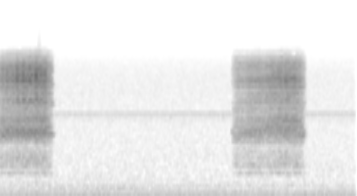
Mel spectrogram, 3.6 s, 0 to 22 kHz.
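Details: Two rasping, breathy screeches from a female Western barn owl calling her mate while arranging the nest, filmed by webcam in the Ebro Delta, Tarragona, Spain, in 2023; nearly two seconds of quiet separate them.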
